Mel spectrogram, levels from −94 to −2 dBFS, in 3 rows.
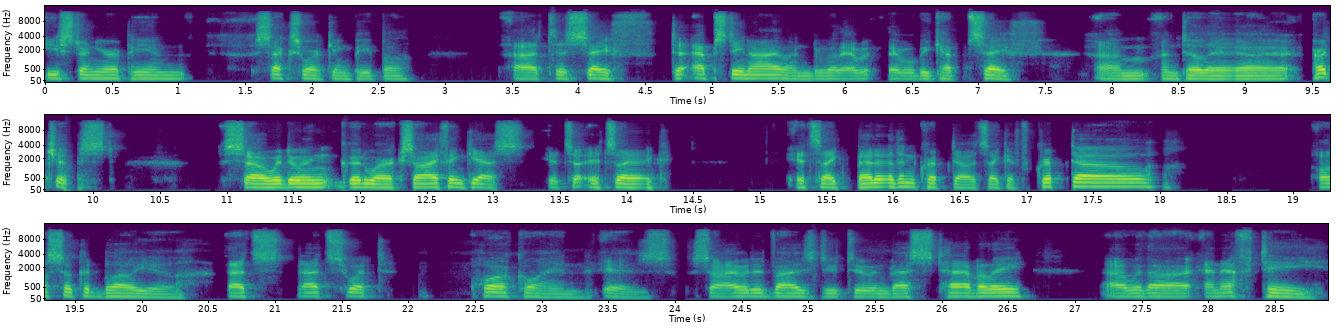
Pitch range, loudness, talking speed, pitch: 120-140 Hz, -23 LUFS, 135 wpm, 130 Hz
